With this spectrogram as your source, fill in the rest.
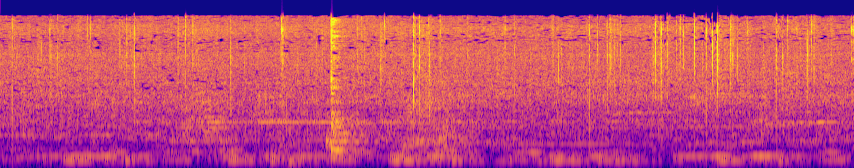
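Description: A besan chilla fries in oil in a pan with a constant crackling sizzle, dotted with small pops and one sharper clatter partway through.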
